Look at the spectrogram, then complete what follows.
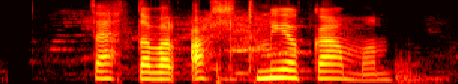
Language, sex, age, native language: Icelandic, female, 10, Icelandic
